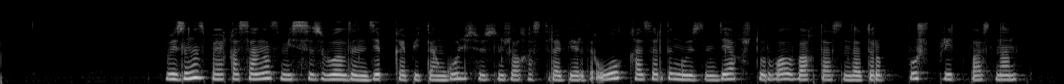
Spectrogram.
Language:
Kazakh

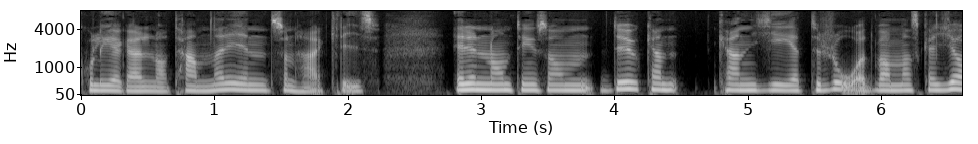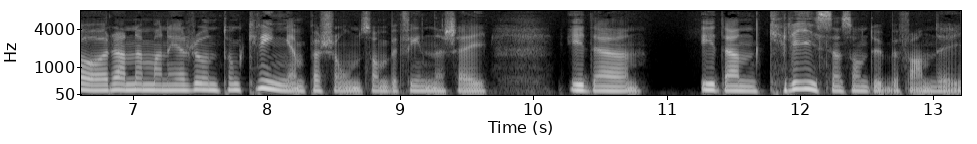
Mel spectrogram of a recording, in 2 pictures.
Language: Swedish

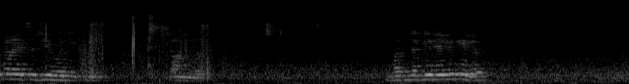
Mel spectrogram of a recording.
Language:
Marathi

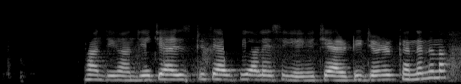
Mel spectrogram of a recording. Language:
Punjabi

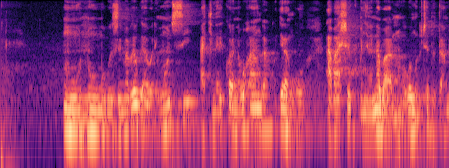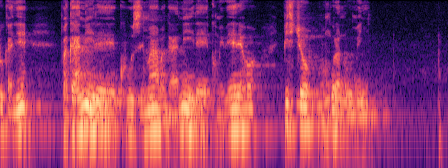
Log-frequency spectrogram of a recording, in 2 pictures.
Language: Kinyarwanda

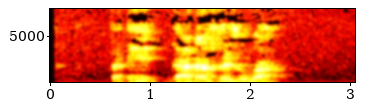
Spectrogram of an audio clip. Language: Catalan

